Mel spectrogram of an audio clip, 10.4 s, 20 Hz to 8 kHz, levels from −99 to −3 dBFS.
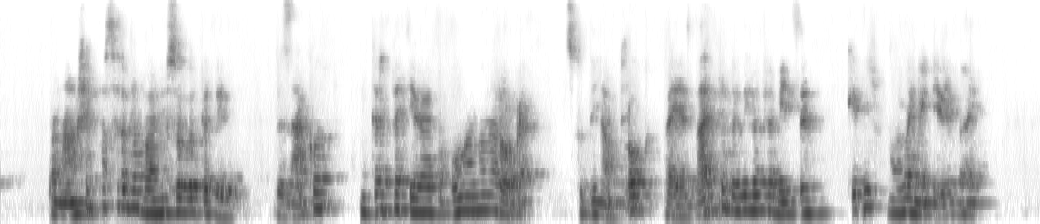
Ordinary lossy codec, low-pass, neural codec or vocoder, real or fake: none; none; codec, 16 kHz, 4 kbps, X-Codec, HuBERT features, trained on general audio; fake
